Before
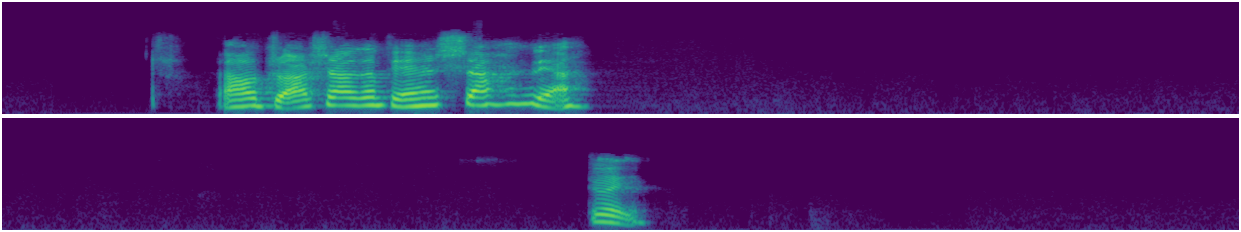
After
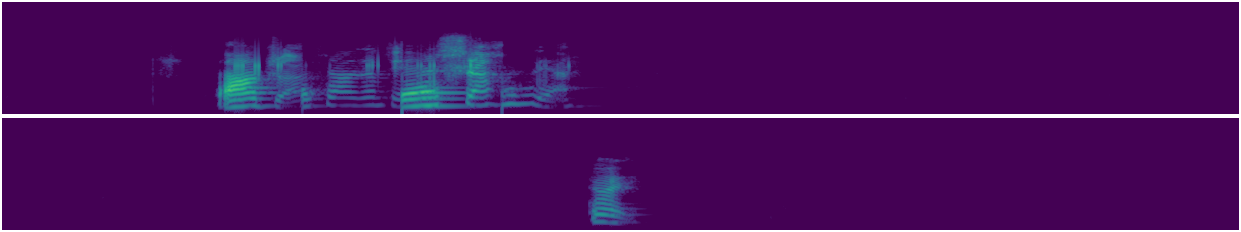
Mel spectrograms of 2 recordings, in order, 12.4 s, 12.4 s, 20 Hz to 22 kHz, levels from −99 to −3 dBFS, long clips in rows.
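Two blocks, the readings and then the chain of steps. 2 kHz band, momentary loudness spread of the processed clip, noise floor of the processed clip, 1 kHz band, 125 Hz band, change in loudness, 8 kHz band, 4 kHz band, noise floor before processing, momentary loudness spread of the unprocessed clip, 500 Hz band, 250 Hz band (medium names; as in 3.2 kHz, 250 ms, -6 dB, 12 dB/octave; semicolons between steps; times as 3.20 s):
-18.0 dB, 21 LU, under -85 dBFS, -16.0 dB, under -30 dB, -15.5 dB, no reading, -20.5 dB, under -85 dBFS, 8 LU, -22.0 dB, -31.0 dB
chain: rattle on loud lows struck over -30 dBFS, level -16 dBFS; LFO band-pass saw up 2 Hz 500–5300 Hz; de-hum 232.8 Hz, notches 4; logarithmic tremolo 0.89 Hz, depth 25 dB; trim -5.5 dB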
